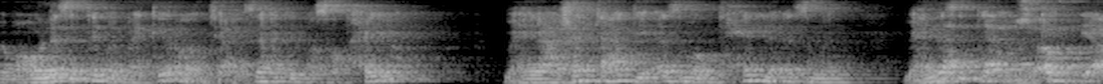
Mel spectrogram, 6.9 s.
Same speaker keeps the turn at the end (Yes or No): No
